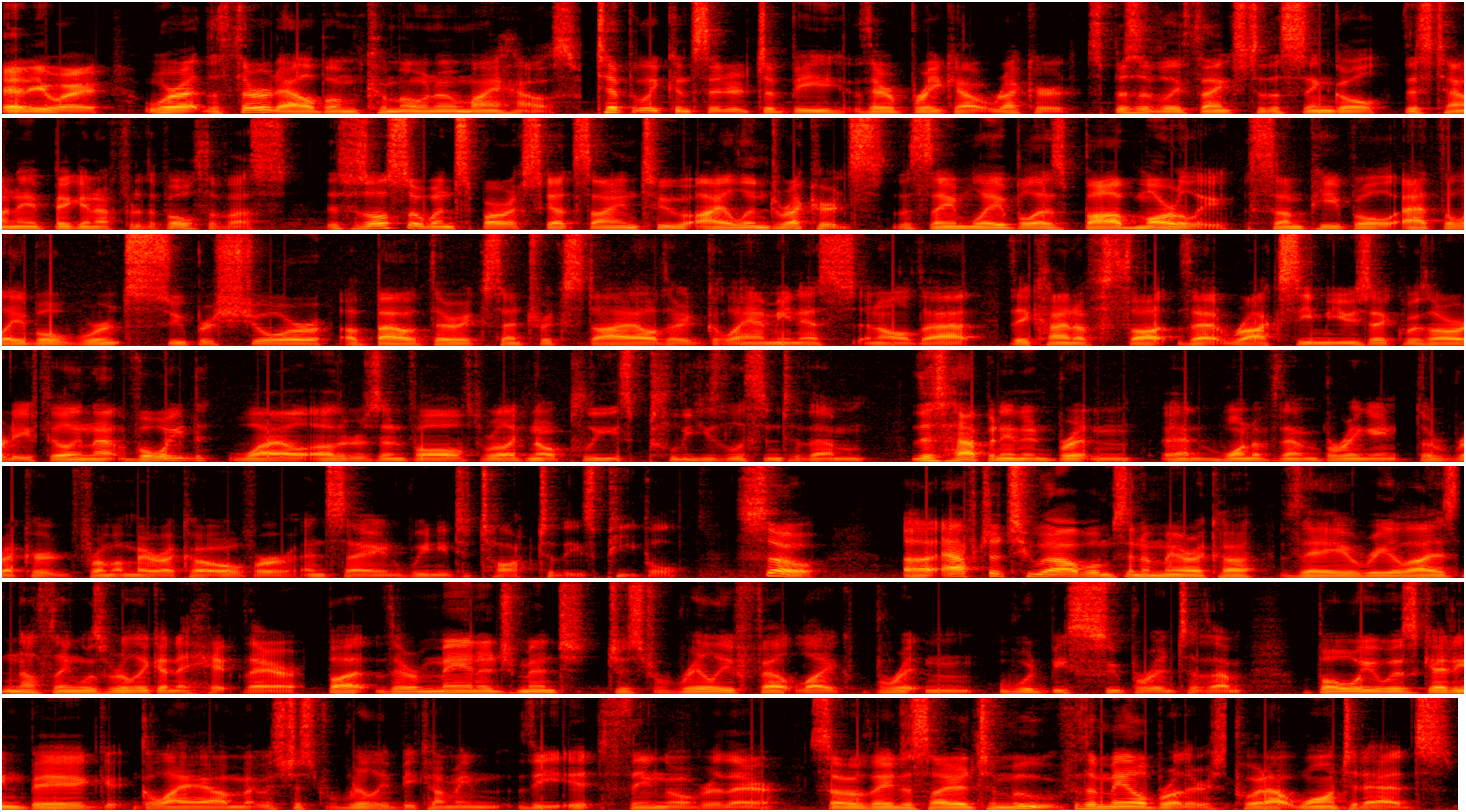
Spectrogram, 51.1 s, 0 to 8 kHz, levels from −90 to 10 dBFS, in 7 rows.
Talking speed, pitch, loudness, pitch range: 195 wpm, 95 Hz, -34 LUFS, 90-105 Hz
